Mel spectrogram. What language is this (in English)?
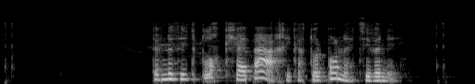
Welsh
